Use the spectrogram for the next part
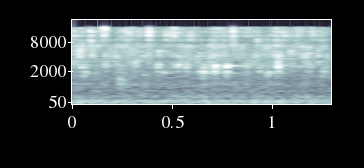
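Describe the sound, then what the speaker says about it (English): A thin stream of 80 proof alcohol pouring straight from a whiskey distillery still, a steady close trickle with dripping and splashing into liquid, with no voices. "80 proof alcohol pouring straight out of a still"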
